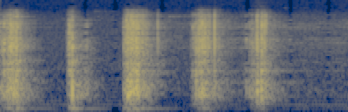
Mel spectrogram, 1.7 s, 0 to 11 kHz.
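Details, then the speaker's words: Meteoro Atomic Drive 20W amp at full volume: short scratchy crackle bursts about a third of a second apart; suspected dirty potentiometers, with the amp found very dirty inside. "vamos para Atomic drive com defeito bastante característico de problema nos potenciômetros alimento o aparelho liga e temos esse ruído"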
